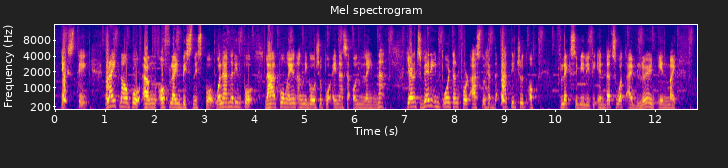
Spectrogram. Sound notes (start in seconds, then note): none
